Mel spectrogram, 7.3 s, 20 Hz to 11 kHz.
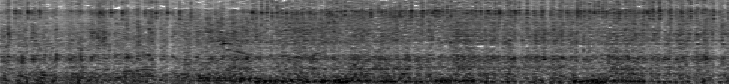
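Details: Honda Wave 110 / XRM 110 motorcycle idling with a loud, fast metallic clatter; slack cam chain from a loose tensioner and a broken chain guide, both to be replaced.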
